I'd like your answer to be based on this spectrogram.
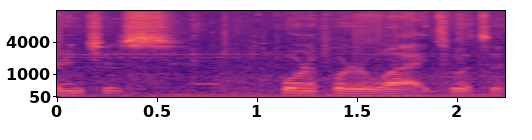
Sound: voiceover

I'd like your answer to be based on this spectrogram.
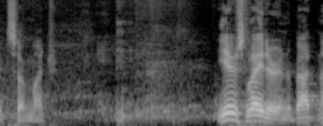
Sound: audience laughter

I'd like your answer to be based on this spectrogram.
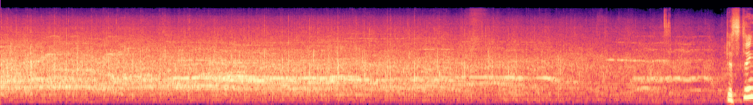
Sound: applause

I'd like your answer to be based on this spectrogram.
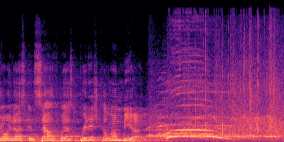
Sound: cheers

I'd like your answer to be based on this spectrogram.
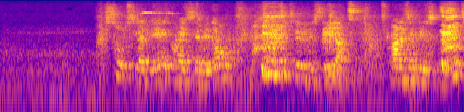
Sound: speaks in foreign language

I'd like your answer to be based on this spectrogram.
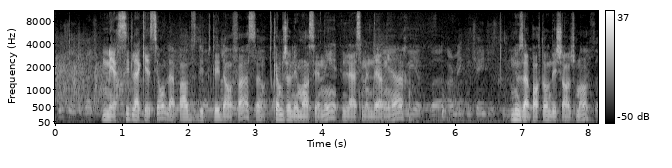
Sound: applause

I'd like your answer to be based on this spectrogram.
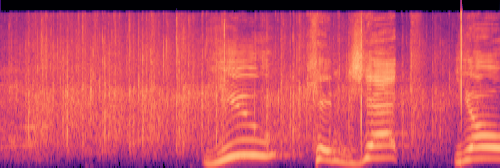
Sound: audience applauding

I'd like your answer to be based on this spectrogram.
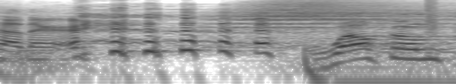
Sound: laughing

